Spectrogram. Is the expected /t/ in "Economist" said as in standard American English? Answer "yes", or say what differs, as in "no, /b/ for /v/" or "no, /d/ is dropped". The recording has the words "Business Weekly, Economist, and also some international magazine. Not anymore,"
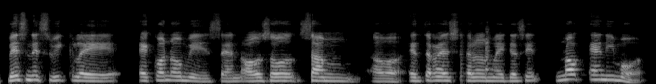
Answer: no, /t/ is dropped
